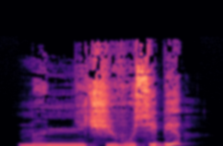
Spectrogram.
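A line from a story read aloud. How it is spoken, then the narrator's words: Stunned breathless exhale. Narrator (Russian): выдохнула я ошарашенно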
